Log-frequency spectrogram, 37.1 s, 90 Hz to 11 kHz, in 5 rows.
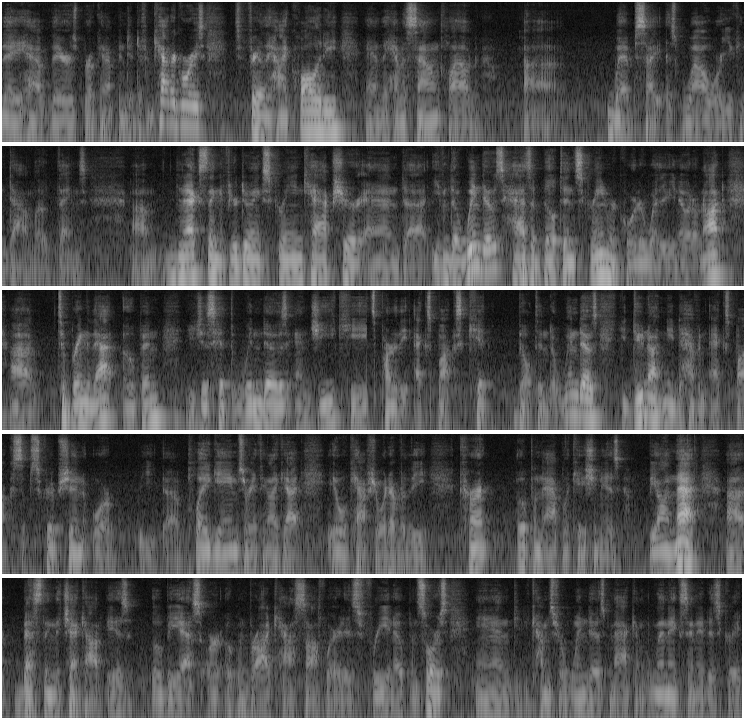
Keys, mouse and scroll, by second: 29.5 click.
